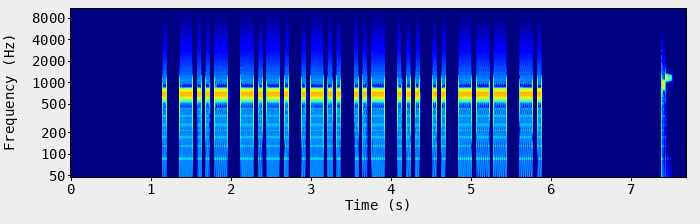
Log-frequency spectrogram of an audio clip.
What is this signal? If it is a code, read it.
Morse code, heard as a keyed tone, about 22 wpm, 700 Hz. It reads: EXCLUSION
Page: Morse Code Ninja practice 22wpm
